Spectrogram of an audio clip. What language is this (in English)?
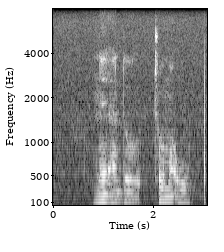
Venda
